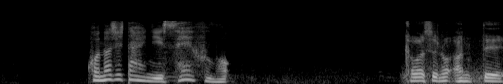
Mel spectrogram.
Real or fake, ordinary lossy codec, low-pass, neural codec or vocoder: real; none; none; none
